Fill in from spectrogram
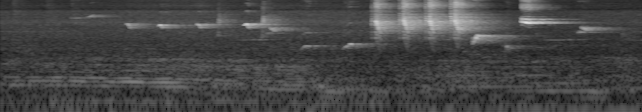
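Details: Thrush nightingale (Sikatan Londo) singing actively: thin high whistled notes in a loose sequence, then a burst of five loud, sharp broadband clicks. The bird then breaks into lower rising whistles over a steady background hum.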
